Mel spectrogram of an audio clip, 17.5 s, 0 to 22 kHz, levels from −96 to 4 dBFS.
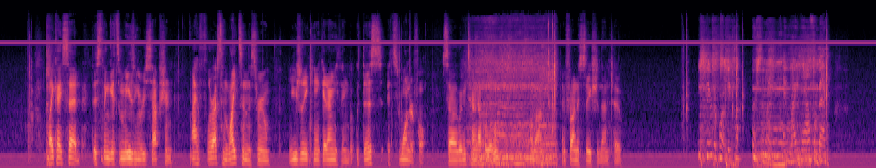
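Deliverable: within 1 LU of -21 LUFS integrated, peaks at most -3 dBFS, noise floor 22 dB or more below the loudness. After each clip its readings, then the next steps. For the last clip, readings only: hum 50 Hz; harmonics up to 300 Hz; hum level -42 dBFS; steady tone 7600 Hz; tone level -43 dBFS; loudness -25.0 LUFS; peak -3.0 dBFS; loudness target -21.0 LUFS
-> de-hum 50 Hz, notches 6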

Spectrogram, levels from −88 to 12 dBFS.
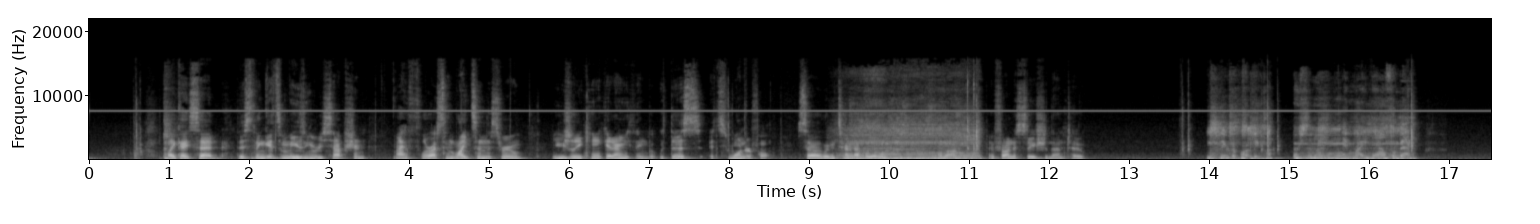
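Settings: hum none; steady tone 7600 Hz; tone level -43 dBFS
-> notch 7600 Hz, Q 30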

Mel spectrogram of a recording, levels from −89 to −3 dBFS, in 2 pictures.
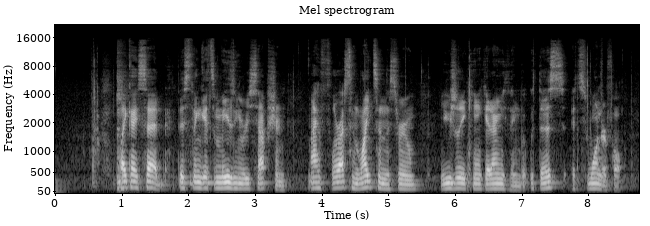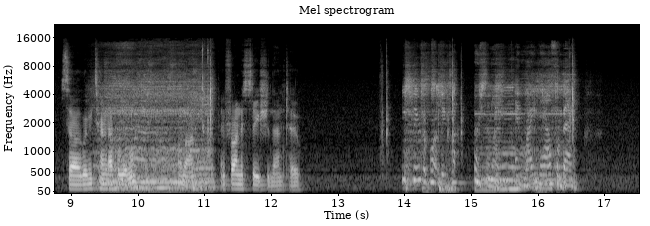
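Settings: steady tone none; loudness -25.0 LUFS; peak -3.0 dBFS; loudness target -21.0 LUFS
-> gain +4 dB; limiter -3 dBFS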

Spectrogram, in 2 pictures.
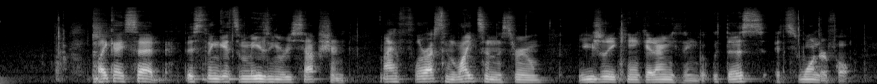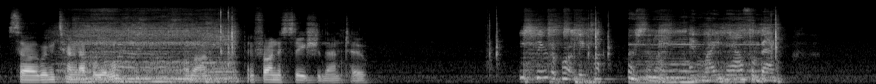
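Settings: loudness -21.5 LUFS; peak -3.0 dBFS; noise floor -55 dBFS

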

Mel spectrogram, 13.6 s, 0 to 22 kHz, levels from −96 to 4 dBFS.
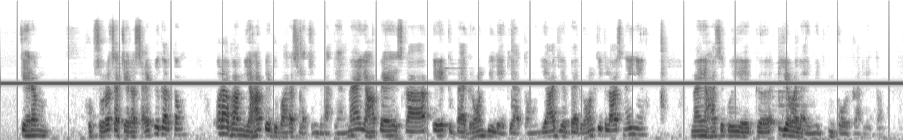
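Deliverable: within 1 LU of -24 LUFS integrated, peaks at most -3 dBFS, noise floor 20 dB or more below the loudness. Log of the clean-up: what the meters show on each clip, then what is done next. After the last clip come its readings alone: clicks 18; steady tone 1900 Hz; tone level -30 dBFS; loudness -25.5 LUFS; peak -6.5 dBFS; loudness target -24.0 LUFS
-> de-click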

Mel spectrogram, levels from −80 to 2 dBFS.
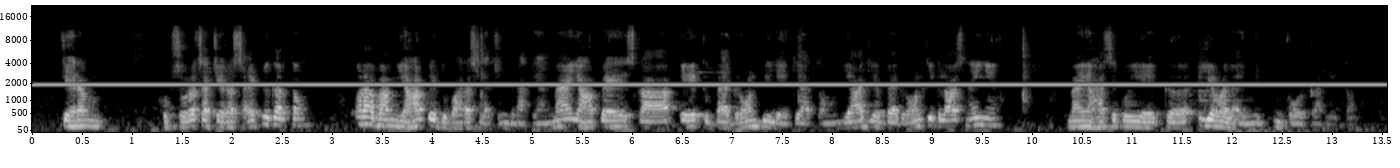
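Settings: clicks 0; steady tone 1900 Hz; tone level -30 dBFS
-> notch 1900 Hz, Q 30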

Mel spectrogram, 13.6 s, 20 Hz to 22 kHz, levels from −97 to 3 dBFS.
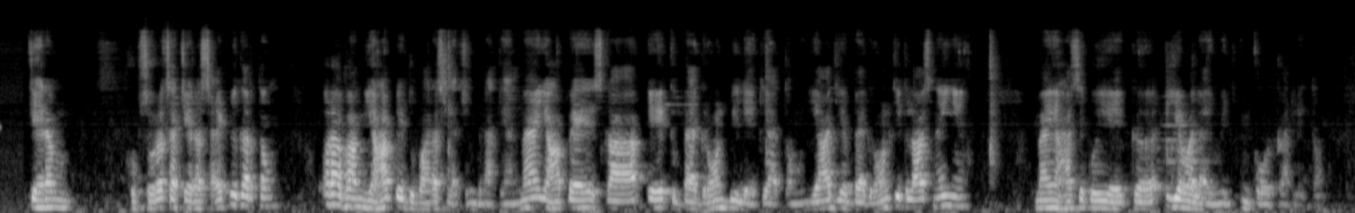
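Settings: steady tone none; loudness -26.5 LUFS; peak -7.0 dBFS; loudness target -24.0 LUFS
-> gain +2.5 dB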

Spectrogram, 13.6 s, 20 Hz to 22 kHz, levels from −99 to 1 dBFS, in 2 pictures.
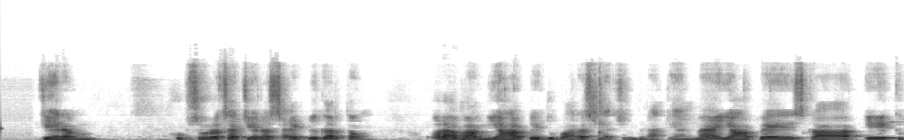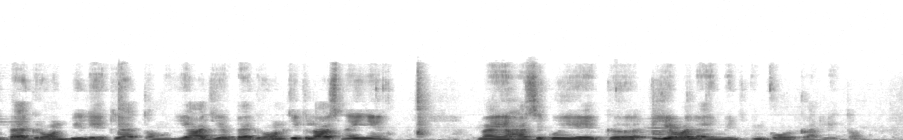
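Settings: loudness -24.0 LUFS; peak -4.5 dBFS; noise floor -63 dBFS

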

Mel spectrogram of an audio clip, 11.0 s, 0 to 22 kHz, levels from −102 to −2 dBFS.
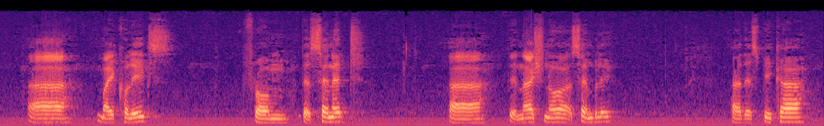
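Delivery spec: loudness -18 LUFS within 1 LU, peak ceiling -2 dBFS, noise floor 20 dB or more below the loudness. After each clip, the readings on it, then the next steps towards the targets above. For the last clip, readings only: hum 60 Hz; harmonics up to 240 Hz; hum level -42 dBFS; loudness -22.5 LUFS; peak -4.5 dBFS; loudness target -18.0 LUFS
-> de-hum 60 Hz, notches 4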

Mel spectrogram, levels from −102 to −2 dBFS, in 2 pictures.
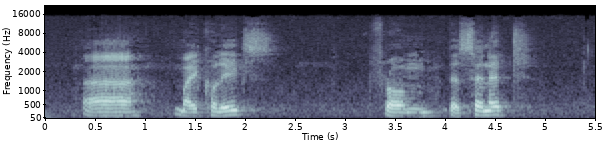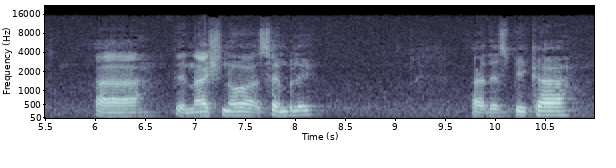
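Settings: hum none; loudness -22.5 LUFS; peak -4.5 dBFS; loudness target -18.0 LUFS
-> gain +4.5 dB; limiter -2 dBFS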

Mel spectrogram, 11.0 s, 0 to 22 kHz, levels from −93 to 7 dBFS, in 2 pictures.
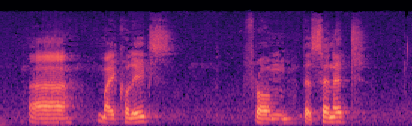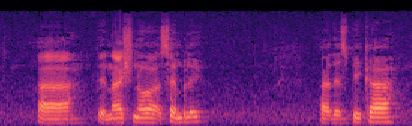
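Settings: loudness -18.0 LUFS; peak -2.0 dBFS; noise floor -48 dBFS

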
